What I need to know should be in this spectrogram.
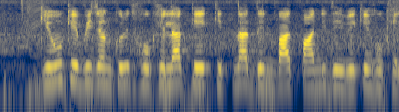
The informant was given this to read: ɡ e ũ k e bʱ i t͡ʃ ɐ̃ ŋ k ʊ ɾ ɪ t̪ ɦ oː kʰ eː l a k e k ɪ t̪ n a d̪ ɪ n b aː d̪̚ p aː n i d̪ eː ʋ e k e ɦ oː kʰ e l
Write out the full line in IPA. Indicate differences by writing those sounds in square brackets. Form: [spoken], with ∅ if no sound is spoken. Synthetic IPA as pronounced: ɡ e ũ k e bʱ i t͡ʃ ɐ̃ ŋ k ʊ ɾ ɪ t̪ ɦ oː kʰ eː l a k e k ɪ t̪ n a d̪ ɪ n b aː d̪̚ p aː n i d̪ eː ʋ e k e ɦ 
